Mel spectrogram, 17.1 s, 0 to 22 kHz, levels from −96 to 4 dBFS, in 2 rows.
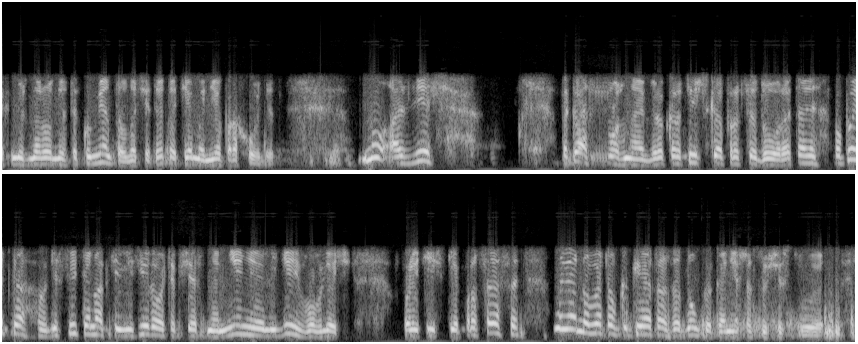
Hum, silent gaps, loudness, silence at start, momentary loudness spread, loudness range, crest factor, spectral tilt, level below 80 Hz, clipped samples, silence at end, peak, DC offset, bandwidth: none; none; -18 LUFS; 0.05 s; 11 LU; 3 LU; 10 dB; -8.5 dB/octave; -60 dBFS; under 0.1%; 0 s; -8 dBFS; under 0.1%; 3.9 kHz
